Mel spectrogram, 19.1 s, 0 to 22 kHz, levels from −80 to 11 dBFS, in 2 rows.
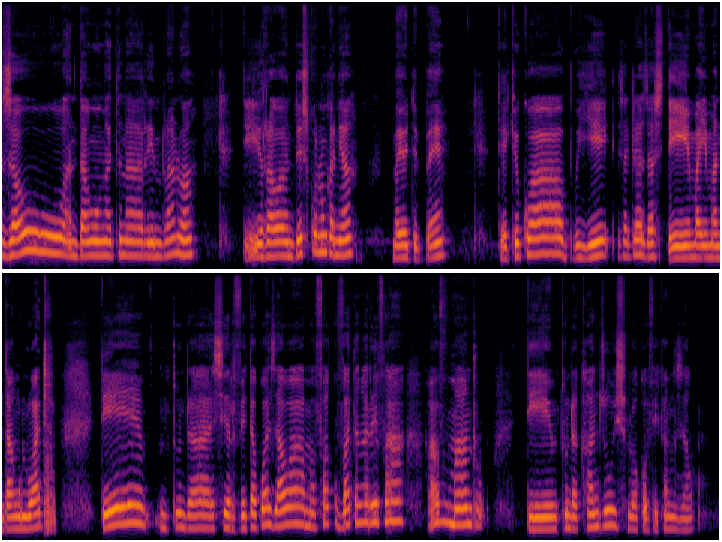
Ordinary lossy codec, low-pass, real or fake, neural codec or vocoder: none; none; fake; vocoder, 44.1 kHz, 128 mel bands, Pupu-Vocoder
